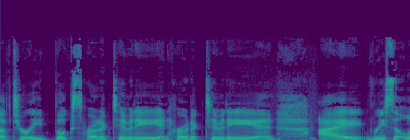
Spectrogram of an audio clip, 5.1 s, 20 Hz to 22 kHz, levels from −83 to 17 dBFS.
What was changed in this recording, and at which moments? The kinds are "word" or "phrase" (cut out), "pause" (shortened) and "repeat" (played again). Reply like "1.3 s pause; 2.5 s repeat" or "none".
1.0 s word; 2.1 s word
